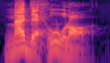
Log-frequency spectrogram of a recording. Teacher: مدحورا، دال اینجا قلقله میخواد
